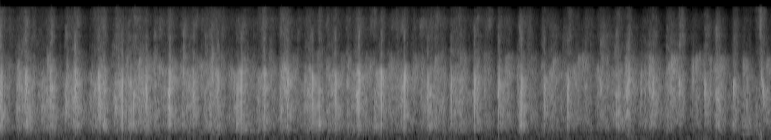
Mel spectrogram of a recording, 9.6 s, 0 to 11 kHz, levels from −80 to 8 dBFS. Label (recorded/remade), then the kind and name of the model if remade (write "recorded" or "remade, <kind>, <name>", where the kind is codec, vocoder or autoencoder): remade, vocoder, Vocos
